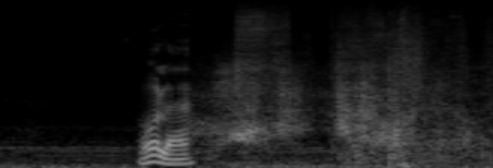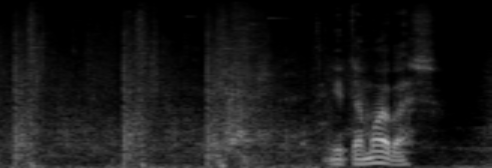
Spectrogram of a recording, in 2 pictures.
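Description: A pistol fires several loud shots.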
